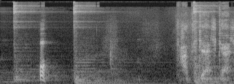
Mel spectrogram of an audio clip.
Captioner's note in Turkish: Gülme sesi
